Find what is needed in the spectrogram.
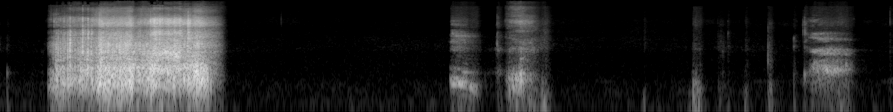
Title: Back with a lot of sneezes. Read description.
